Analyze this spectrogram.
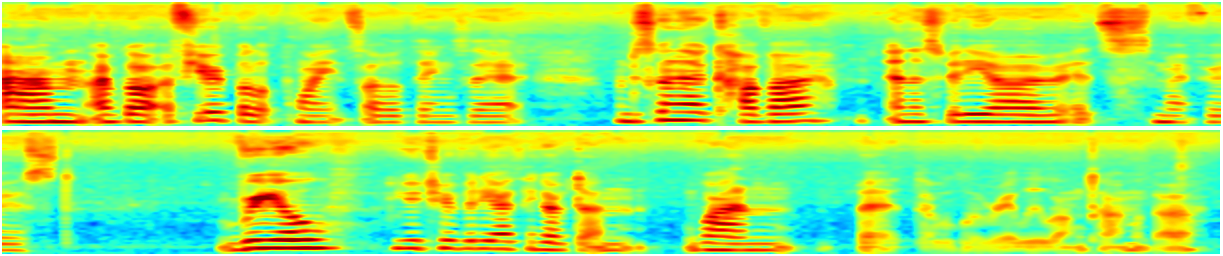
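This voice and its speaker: On a very clean recording with a silent background, a woman talks at a moderate pace with a fairly high pitch and big swings in loudness. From New Zealand, Taupo. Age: 20s. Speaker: vlogger. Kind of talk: casual vlog talk. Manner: hesitant, with many fillers.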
